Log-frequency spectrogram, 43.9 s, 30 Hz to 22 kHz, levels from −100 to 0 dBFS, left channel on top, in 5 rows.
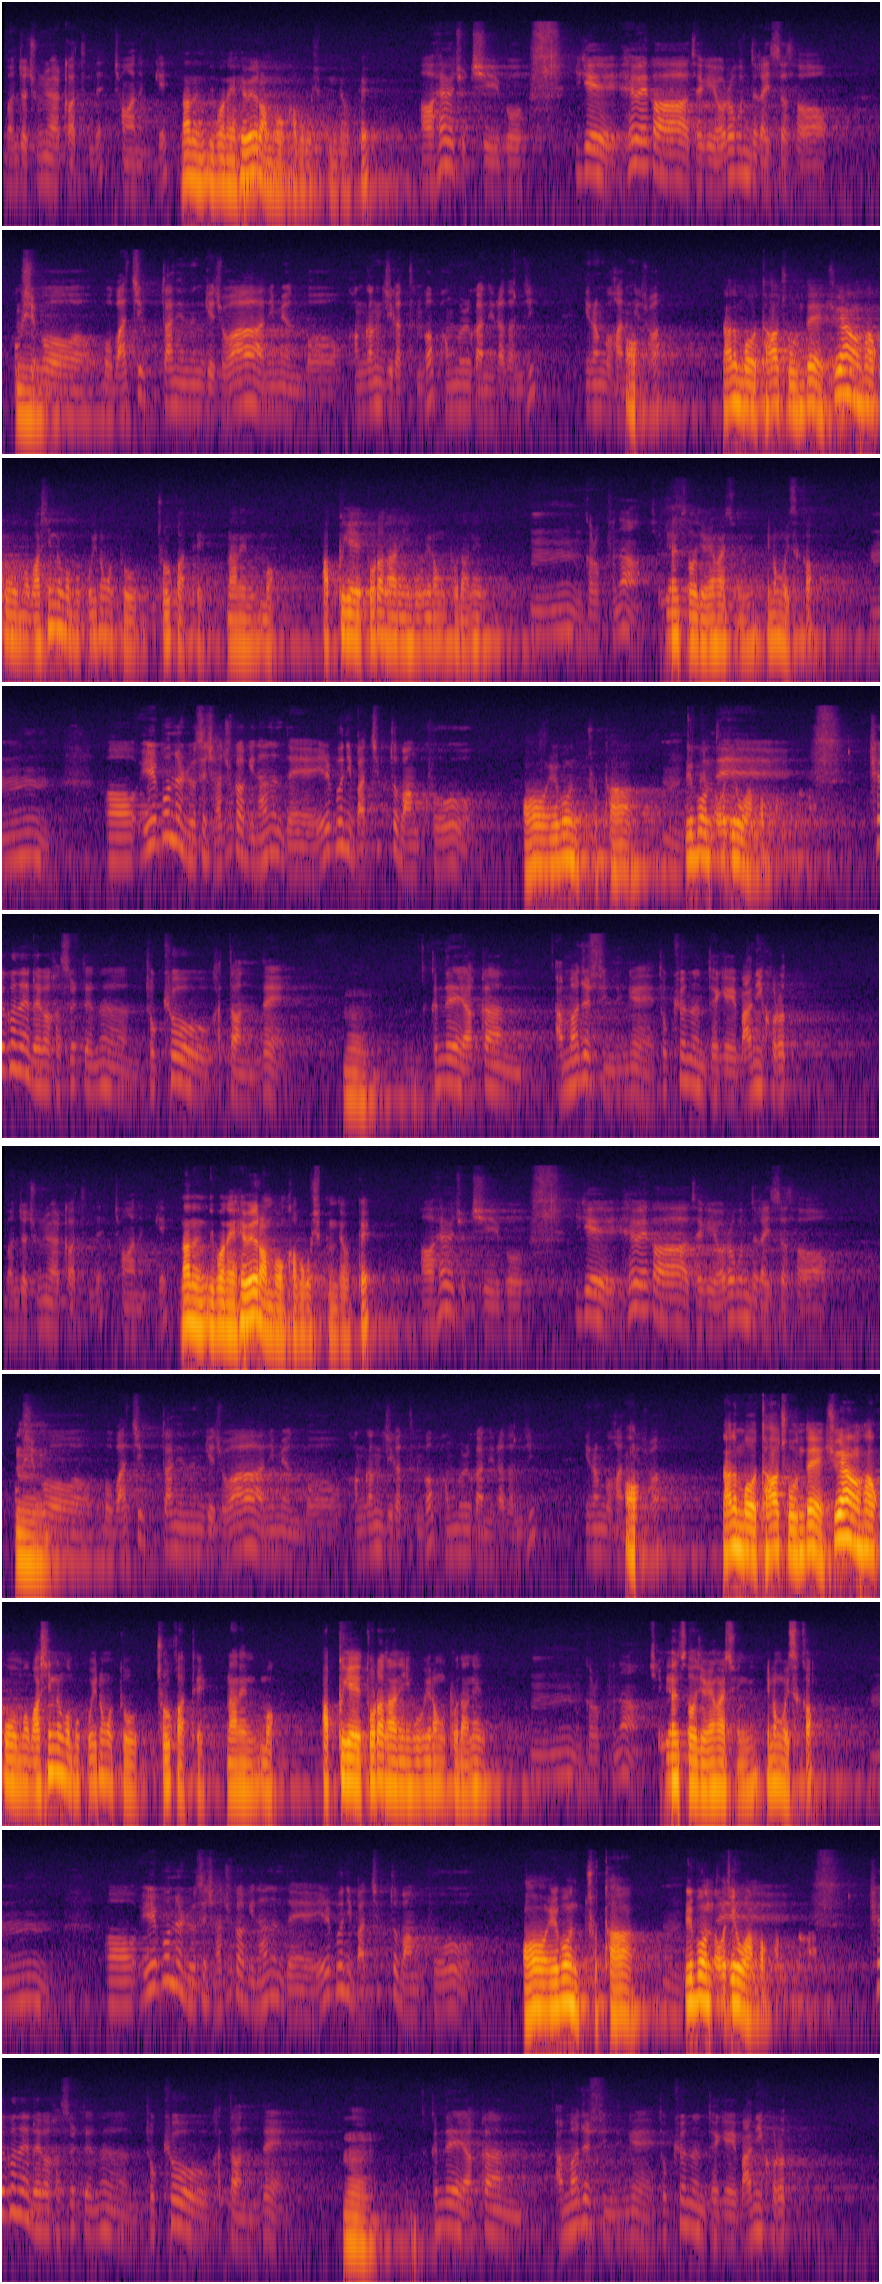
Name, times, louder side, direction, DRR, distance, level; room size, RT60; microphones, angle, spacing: voice 1, 0.0-1.7 4.2-8.3 8.9-14.1 14.6-15.4 22.8-24.4 26.2-31.1 32.0-32.2 32.9-38.0 39.1-40.4 40.6-43.0, left 3 dB, 15° left, 12 dB, 0.4 m, -43 dB
voice 2, 1.8-3.7 8.9-9.3 15.0-15.1 16.0-20.3 20.8-22.4 24.1-25.7 31.5-32.7 33.2-34.0 34.4-34.5 38.5-38.9, right 7 dB, 70° right, 19 dB, 0.3 m, -26 dB
16.0 x 12.0 x 7.6 m, 2.6 s
head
